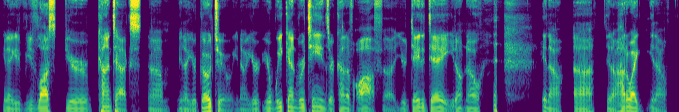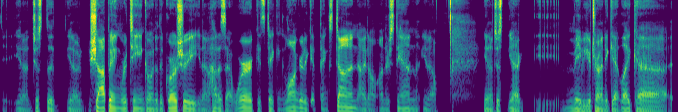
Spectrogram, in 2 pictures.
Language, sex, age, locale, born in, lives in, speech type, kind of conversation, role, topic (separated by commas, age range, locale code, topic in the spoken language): English, male, 45-49, en-US, United States, United States, conversation, advice, advisor, How can I meet new people and feel less lonely after moving to a new city?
